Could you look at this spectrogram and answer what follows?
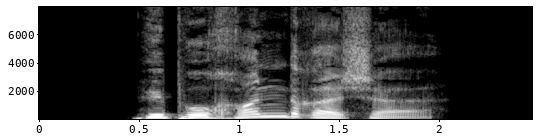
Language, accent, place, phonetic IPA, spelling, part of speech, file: German, Germany, Berlin, [hypoˈxɔndʁɪʃə], hypochondrische, adjective, De-hypochondrische.ogg
- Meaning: inflection of hypochondrisch: 1. strong/mixed nominative/accusative feminine singular 2. strong nominative/accusative plural 3. weak nominative all-gender singular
